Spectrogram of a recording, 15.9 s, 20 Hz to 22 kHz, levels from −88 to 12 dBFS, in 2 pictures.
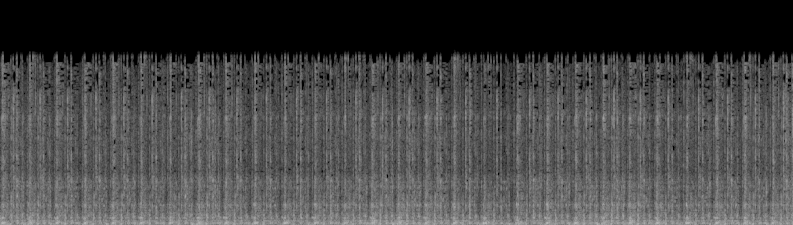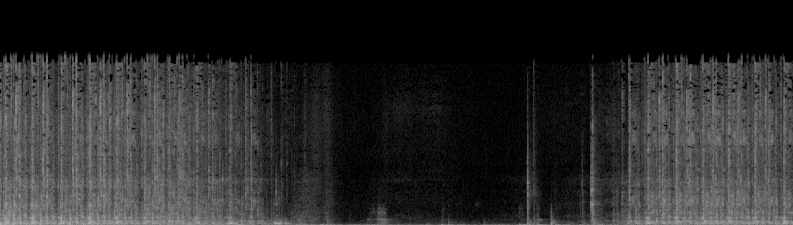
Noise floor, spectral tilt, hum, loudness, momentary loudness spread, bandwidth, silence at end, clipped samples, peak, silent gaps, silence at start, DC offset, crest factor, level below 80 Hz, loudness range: -44 dBFS; -3.5 dB/octave; none; -23 LUFS; 13 LU; 17.5 kHz; 0 s; under 0.1%; -4 dBFS; none; 0 s; under 0.1%; 20 dB; -42 dBFS; 16 LU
